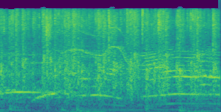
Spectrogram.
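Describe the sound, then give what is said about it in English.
A baseball crowd at a White Sox game applauds a rookie pitcher with steady, dense clapping throughout, while a voice talks over it. “A wonderful hand from this appreciative crowd.”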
